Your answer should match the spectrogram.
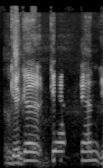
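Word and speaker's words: Elgiganten: El Giganten. Yeah, I think you said it right.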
